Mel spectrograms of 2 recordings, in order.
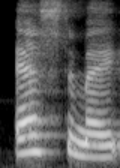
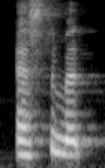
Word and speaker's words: estimate: Estimate is the verb that's used. Estimate, if you say it on the end, it's a noun, but estimate is how you say it if it's a verb.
